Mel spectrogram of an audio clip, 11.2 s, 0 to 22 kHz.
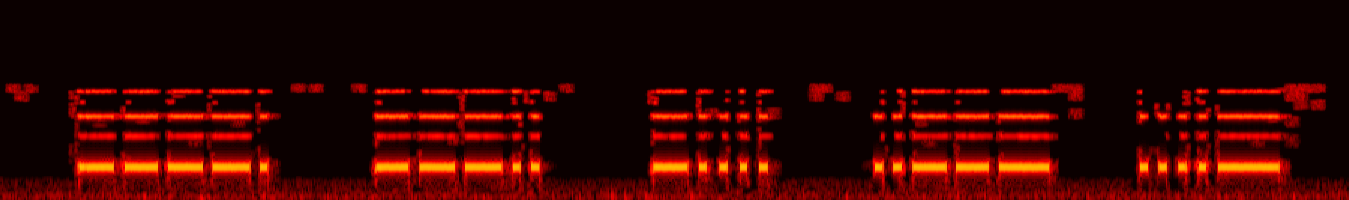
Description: Morse code, heard as a keyed tone, about 15 wpm, spaced as for 8 wpm, 670 Hz. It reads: 98624
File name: Morse Lessons / Morse Lessons / Tape-5B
